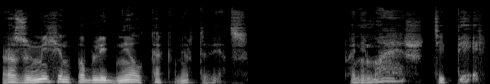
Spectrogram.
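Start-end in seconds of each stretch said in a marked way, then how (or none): 3.5-4.9 soft, slow, weighted question; pained hushed question. A narrator's reading. Raskolnikov to his horrified friend, hushed and pained. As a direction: drop to a slow, pained near-whisper. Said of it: "сказал вдруг Раскольников с болезненно искривившимся лицом".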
